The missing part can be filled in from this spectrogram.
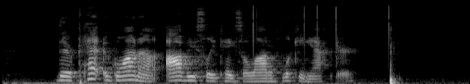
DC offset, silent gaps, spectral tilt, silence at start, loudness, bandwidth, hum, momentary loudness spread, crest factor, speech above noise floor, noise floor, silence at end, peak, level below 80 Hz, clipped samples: under 0.1%; none; -6.5 dB/octave; 0.05 s; -24 LUFS; 16.5 kHz; none; 16 LU; 22 dB; 36 dB; -60 dBFS; 0.7 s; -4 dBFS; -40 dBFS; under 0.1%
